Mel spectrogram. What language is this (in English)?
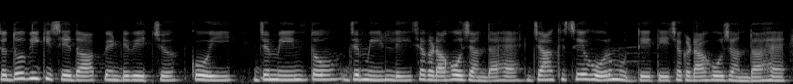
Punjabi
